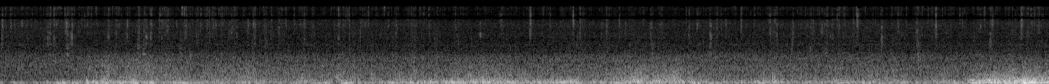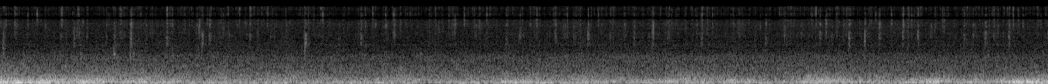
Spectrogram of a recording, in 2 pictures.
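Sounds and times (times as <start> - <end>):
rain: 0.0 - 20.9
thunder: 9.7 - 12.5, 19.6 - 20.9.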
